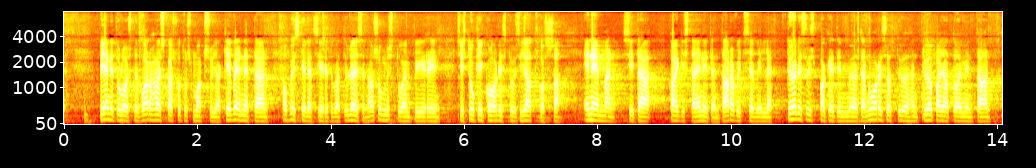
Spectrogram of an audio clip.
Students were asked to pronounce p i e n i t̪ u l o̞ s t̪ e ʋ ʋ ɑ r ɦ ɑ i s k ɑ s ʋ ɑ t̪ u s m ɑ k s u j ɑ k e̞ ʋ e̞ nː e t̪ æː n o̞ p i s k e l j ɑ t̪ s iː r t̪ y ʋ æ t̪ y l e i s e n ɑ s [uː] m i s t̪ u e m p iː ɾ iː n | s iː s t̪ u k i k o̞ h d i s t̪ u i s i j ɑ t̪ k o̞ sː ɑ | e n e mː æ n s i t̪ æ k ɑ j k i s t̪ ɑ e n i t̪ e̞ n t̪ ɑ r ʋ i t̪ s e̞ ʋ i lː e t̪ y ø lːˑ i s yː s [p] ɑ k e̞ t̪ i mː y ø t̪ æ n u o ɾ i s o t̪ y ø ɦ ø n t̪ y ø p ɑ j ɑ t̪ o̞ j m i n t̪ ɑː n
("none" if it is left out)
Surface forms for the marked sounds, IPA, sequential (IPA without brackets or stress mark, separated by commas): u, p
